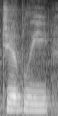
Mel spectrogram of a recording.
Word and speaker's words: Ghibli: And yes, I'm going to say Ghibli and not Jibli, even though I know that in Japanese it would be pronounced Jibli, but I've always said Ghibli, so I'm going to stick to my roots.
